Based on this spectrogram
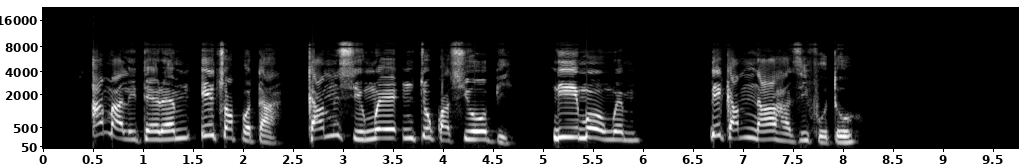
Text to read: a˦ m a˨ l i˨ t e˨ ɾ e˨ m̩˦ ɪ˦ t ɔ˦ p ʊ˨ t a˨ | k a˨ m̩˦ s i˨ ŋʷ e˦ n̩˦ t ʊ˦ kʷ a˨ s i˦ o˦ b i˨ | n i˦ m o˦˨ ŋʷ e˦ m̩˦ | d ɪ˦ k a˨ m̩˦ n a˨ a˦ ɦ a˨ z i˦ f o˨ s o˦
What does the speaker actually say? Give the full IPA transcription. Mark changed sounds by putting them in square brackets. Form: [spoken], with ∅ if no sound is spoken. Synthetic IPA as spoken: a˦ m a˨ l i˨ t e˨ ɾ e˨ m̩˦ ɪ˦ [t͡ʃ] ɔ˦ p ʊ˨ t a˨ | k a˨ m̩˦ s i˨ ŋʷ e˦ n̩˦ t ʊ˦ kʷ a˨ s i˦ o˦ b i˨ | n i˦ m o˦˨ ŋʷ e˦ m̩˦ | d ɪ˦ k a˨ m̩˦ n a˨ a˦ ɦ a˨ z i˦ f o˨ [t] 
